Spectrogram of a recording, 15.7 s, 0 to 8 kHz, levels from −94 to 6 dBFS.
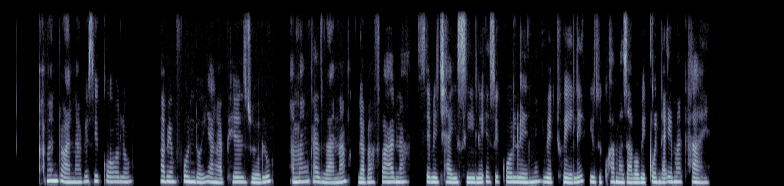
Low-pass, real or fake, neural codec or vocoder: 7.2 kHz; real; none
